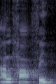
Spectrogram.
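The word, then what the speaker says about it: الحافظ: south Hai hole alhafidh itu bacanya alhafidh Ya bukan Lha Hai Kalau haid itu tembok dinding pagar Hai al-hafiz zulfatah berkat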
